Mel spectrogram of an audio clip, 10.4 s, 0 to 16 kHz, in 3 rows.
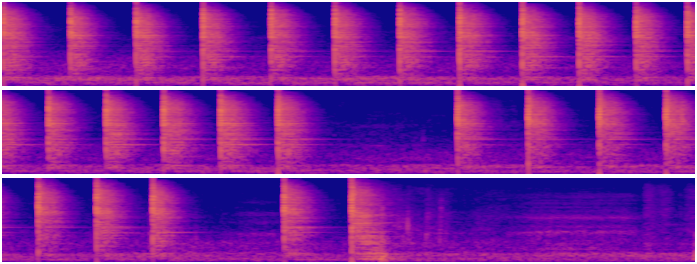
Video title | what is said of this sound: Jim's Allotment - Plot 9 - Pimp My Greenhouse Part 2 | you'll hear the sound of the tap changing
